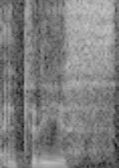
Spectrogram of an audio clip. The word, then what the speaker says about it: increase: وخلي بالك خطأ شائع، الناس بتقول increase، لا النطق صحيح ليها increase.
